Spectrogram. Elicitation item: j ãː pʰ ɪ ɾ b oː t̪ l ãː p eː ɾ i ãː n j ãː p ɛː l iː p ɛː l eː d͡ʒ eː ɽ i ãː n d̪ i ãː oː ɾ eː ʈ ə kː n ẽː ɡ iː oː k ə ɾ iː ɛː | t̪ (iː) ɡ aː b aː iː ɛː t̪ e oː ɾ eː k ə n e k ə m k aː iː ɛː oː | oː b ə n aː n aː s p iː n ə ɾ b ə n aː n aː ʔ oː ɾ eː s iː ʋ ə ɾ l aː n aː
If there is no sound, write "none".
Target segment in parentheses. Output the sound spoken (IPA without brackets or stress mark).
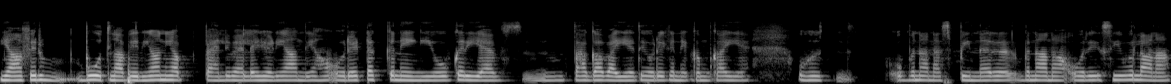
aː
